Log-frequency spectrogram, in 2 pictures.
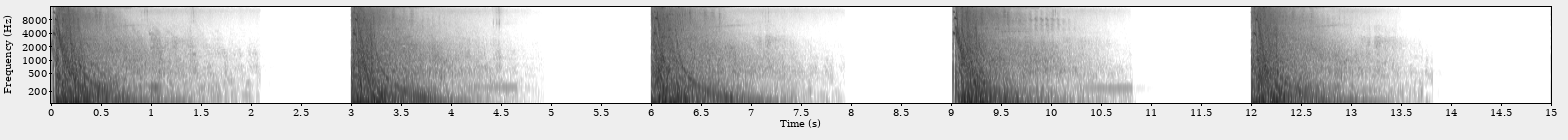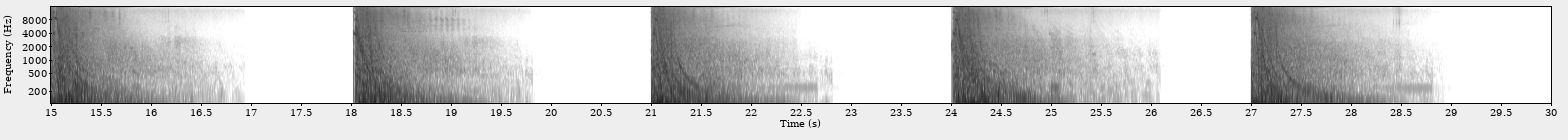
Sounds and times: sci-fi gun noise 0:00.0 - 0:01.7
sci-fi gun noise 0:03.0 - 0:04.5
sci-fi gun noise 0:06.0 - 0:07.4
sci-fi gun noise 0:09.0 - 0:10.6
sci-fi gun noise 0:12.0 - 0:13.4
sci-fi gun noise 0:15.0 - 0:16.4
sci-fi gun noise 0:18.0 - 0:19.5
sci-fi gun noise 0:21.0 - 0:22.5
sci-fi gun noise 0:24.0 - 0:25.6
sci-fi gun noise 0:27.0 - 0:28.6

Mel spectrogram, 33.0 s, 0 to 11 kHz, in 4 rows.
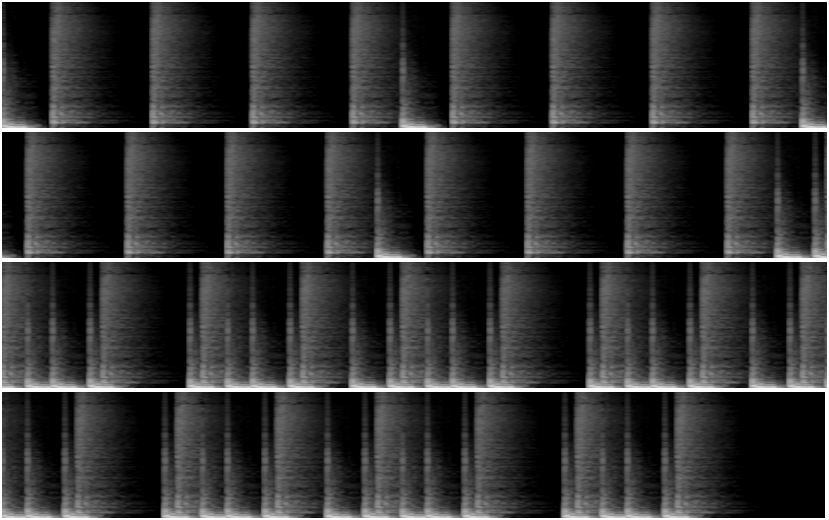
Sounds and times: Spacious drum pattern 0:00.0 - 0:00.9
Spacious drum pattern 0:01.5 - 0:10.9
Spacious drum pattern 0:11.5 - 0:12.9
Spacious drum pattern 0:13.5 - 0:13.9
Spacious drum pattern 0:14.5 - 0:14.9
Spacious drum pattern 0:15.5 - 0:21.8
Spacious drum pattern 0:22.4 - 0:31.9

